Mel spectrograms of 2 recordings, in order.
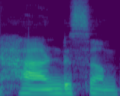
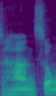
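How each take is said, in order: First: The D sound is pronounced. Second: The D sound is silent. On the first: The speaker calls it wrong. "Handsome would be wrong" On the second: The speaker calls it right. "Words with the silent D"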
